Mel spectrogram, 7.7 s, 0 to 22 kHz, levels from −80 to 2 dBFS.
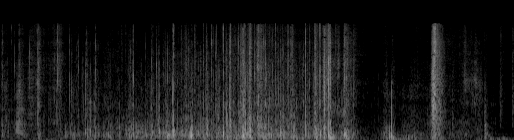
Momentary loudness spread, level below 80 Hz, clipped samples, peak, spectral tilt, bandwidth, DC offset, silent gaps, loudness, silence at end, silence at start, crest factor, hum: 19 LU; -54 dBFS; under 0.1%; -10 dBFS; -3 dB/octave; 11.5 kHz; under 0.1%; none; -38 LUFS; 0 s; 0 s; 30 dB; none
